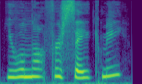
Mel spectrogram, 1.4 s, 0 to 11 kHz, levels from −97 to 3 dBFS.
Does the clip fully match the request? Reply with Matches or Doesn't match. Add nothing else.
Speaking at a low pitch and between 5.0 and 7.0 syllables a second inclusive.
Doesn't match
